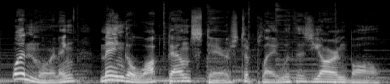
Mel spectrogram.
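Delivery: ordinary delivery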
